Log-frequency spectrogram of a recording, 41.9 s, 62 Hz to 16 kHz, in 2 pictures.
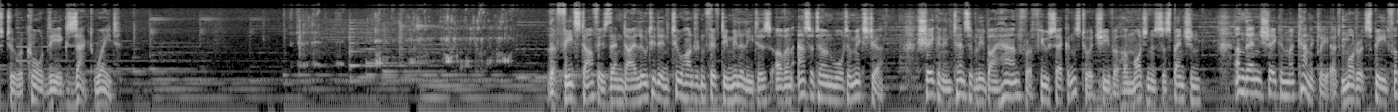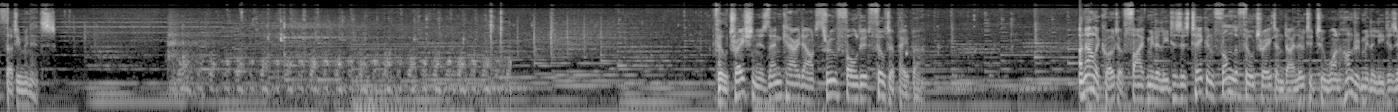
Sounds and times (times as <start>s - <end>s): Speech: 0.0s - 1.8s, 8.2s - 21.8s, 31.7s - 34.9s, 37.2s - 41.9s
Music: 0.0s - 41.9s.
